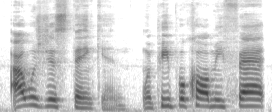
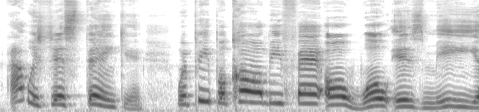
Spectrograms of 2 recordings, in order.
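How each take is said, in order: First: Said in the usual way. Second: Whiny mimicry of the post; mocking whine. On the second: Vlogger mocking Prissy's post, imitating her in a whiny voice. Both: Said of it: "That's all you wanna do is".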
